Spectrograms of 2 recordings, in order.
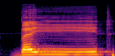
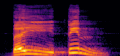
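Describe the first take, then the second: First: The word ends without an n sound. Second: The word ends with an n sound. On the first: The reader stops on this word. "Kalau waqaf jadi bait" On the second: The reading continues without a stop. "tanwin hanya dibaca saat wasal saja"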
